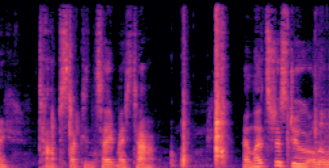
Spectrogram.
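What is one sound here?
A plastic lid snaps open.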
